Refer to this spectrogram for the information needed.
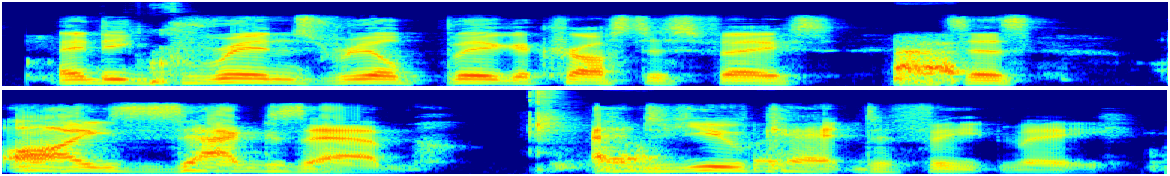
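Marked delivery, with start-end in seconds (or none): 3.9-7.5 put-on pirate voice, slower. Game narrator voicing an enemy who just knocked the player backwards: Jack Sparrow-like voice. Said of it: "He sounds like Jack Sparrow".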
